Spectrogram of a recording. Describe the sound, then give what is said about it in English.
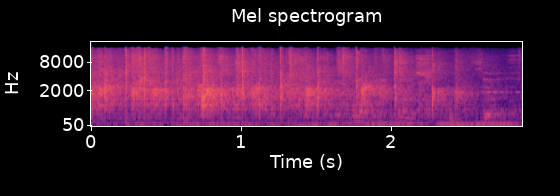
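A crowd applauds with steady, dense clapping for a few seconds, a continuous wash of hand claps with some murmuring voices mixed in. “Give her a big round of applause, please.”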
